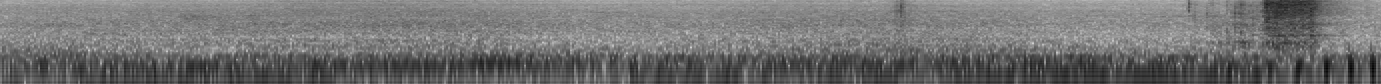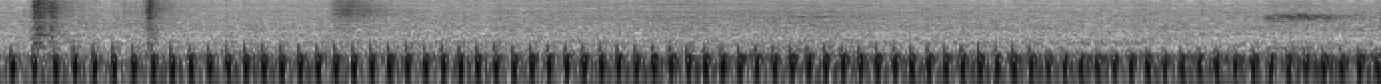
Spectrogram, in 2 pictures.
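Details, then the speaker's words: Honda Beat FI scooter after repair of a fuel pump that did not prime, traced to the ECU-to-relay circuit, with the ECU ground rewired: the engine catches and settles into a steady, even, fairly quick idle with no misses or knocks. "Oke, jadi masih bisa menyala mesinnya."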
